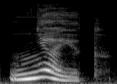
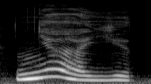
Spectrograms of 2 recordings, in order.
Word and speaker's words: объединяет: Няет. Няет. – Notice that the Y sounds like an I-flavored schwa. – Няет. – And the te is pronounced with the part of the tongue behind the tip.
